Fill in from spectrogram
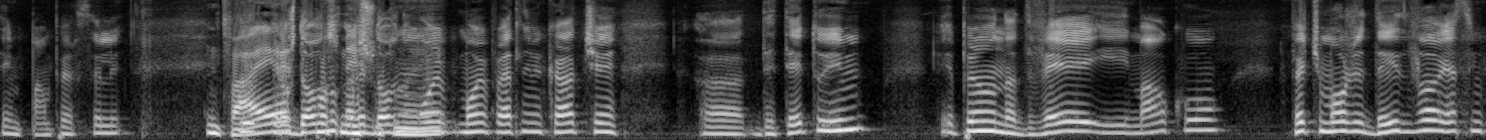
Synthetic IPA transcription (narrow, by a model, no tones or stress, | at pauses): ɛimpampɛɾsəli | t̪vaɛɾɛd̪ɔvonɛɾɛd̪ɔvnomɔjimɔjəpɾijat̪ɛlʲimikazət̪̚t͡ʃɛ | əd̪ɛt̪ɛt̪oim | ɛpɾimɛɾnʊnɐd̪vɛimalˠkʰʊ | vɛt͡ʃɛmɔʒɛd̪ɐid̪vəasim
